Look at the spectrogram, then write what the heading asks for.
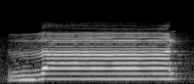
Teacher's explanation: ज़बान की नोक को सामने वाले जो दांत है ऊपर के आपके, उसके किनारे से लगा के पढ़ना, लाल, ऐसे करके।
